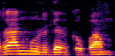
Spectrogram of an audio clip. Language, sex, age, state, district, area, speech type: Santali, male, 60+, Odisha, Mayurbhanj, rural, spontaneous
